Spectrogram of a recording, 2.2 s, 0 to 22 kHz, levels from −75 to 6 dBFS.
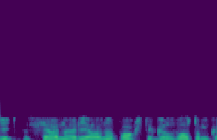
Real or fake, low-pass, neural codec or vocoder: real; 3.6 kHz; none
